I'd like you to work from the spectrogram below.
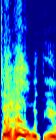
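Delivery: angry, high-pitched yelling. Retelling a wrestling scene, imitating Paul Bearer yelling. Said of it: "He's just yelling".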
